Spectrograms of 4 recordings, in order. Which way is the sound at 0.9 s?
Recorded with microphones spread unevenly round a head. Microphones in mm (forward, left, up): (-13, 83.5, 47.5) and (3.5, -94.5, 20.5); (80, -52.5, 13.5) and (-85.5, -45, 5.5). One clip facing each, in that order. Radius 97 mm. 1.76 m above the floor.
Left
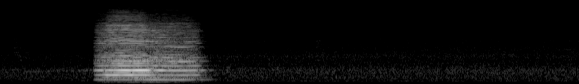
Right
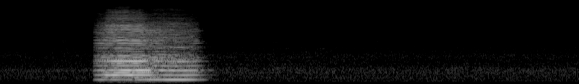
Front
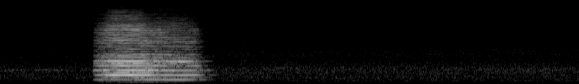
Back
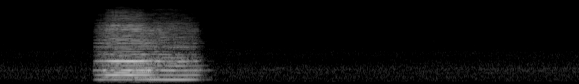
105° right.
